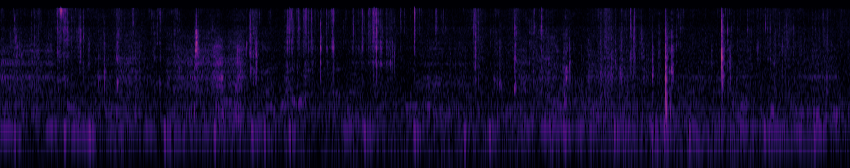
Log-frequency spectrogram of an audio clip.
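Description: A person biting and chewing a fried chicken wing close to the microphone. It is quiet, with scattered small crunches and mouth clicks.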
